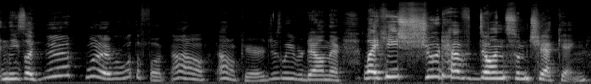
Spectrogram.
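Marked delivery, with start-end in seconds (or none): 0.5-3.4 soft, trailing-off dismissive mumble; mock indifference. Boss waving away his henchman's report, dismissive. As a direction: shrug it off as a careless boss.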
